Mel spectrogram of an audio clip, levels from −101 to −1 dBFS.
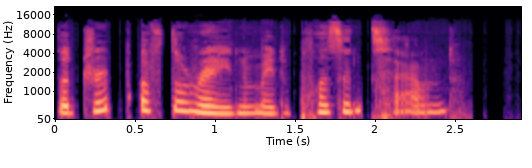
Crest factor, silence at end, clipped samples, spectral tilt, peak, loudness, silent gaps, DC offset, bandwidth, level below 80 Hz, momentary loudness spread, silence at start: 16 dB; 0.4 s; under 0.1%; -4.5 dB/octave; -6 dBFS; -21 LUFS; 0.69-0.73 s; under 0.1%; 13 kHz; -54 dBFS; 10 LU; 0.05 s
